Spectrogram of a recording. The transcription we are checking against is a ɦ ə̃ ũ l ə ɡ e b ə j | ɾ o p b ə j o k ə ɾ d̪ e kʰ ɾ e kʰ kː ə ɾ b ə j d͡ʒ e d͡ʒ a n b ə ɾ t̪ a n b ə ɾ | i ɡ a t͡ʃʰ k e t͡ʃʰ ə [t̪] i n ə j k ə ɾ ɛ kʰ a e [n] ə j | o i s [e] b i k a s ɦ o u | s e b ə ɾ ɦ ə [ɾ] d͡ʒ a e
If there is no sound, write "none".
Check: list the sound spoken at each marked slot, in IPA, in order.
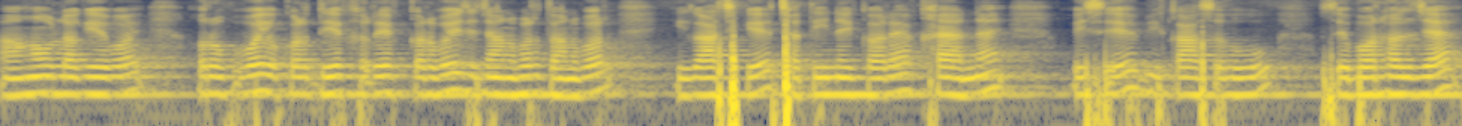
t̪, n, e, l

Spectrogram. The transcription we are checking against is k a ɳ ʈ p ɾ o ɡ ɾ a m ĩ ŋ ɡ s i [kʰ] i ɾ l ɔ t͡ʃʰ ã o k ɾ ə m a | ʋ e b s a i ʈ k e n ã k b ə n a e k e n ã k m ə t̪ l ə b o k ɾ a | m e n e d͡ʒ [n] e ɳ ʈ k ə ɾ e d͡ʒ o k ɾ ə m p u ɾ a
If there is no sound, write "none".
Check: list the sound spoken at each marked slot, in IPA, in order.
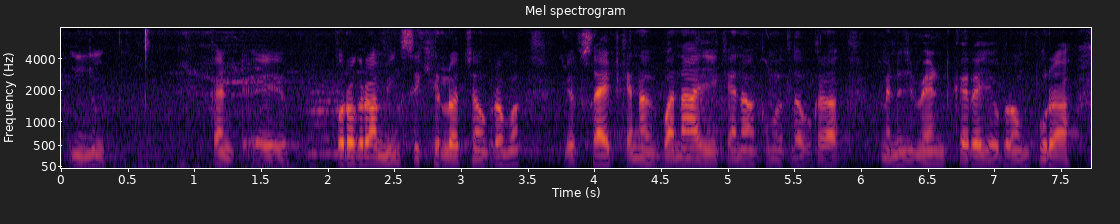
kʰ, m

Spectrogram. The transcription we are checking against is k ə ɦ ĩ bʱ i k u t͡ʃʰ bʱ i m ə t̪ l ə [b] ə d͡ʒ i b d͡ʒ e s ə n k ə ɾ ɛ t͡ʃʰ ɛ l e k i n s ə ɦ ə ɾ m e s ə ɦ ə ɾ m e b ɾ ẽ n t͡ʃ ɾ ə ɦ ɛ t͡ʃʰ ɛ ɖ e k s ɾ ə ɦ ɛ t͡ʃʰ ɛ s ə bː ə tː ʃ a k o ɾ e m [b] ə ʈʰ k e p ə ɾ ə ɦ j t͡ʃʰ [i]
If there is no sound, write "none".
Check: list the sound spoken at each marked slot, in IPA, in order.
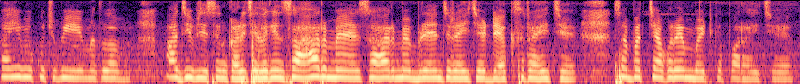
b, b, ɛ

